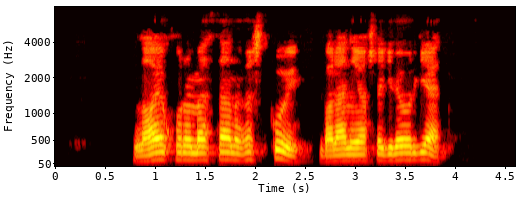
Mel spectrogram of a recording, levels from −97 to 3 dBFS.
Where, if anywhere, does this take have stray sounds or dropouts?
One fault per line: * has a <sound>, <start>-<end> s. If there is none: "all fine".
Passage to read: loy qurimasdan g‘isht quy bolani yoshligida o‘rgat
all fine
